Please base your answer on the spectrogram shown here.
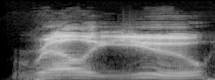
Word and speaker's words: ReLU: There are multiple hidden layers like convolution layer, ReLU is how that is pronounced, and that's the rectified linear unit.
